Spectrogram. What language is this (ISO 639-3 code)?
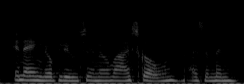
dan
